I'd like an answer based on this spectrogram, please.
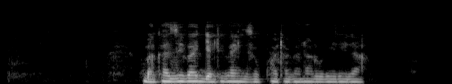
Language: Ganda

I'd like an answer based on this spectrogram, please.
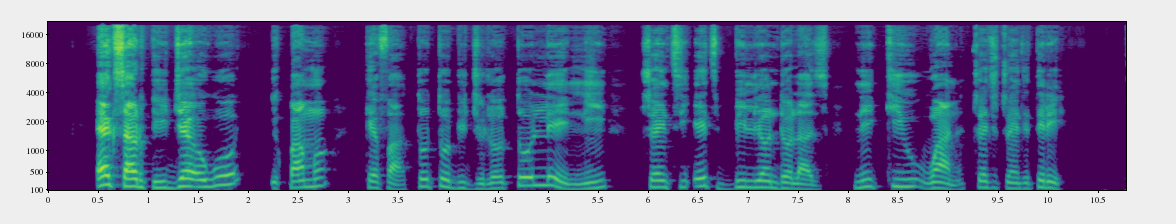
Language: Yoruba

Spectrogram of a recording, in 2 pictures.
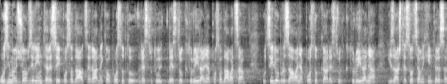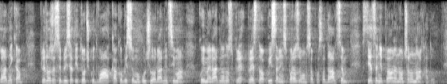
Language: Croatian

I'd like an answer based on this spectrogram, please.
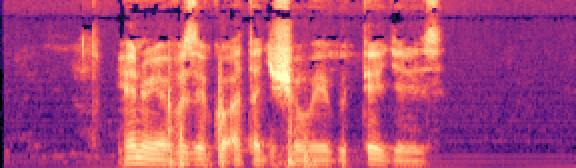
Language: Kinyarwanda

